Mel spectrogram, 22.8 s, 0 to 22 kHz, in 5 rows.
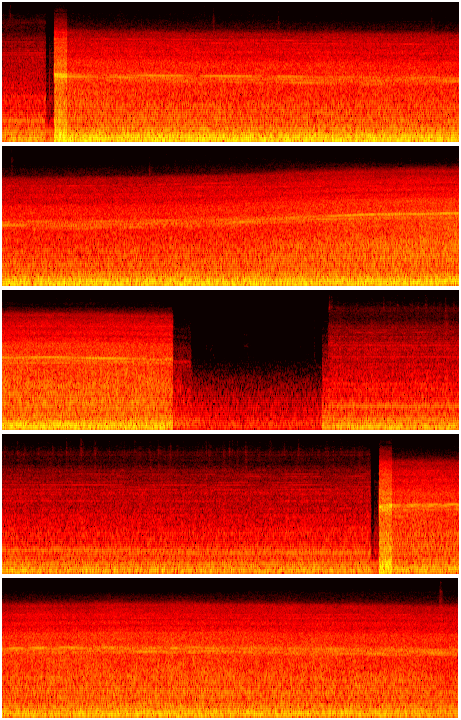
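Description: A Legacy 650 business jet in the X-Plane 12 flight simulator hums with a steady, loud engine whine and airflow drone, which cuts out briefly midway and then resumes as before.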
